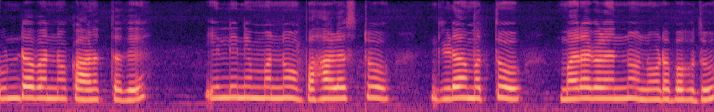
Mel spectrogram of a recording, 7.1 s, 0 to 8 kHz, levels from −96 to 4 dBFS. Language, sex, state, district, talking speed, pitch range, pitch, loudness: Kannada, female, Karnataka, Bellary, 75 wpm, 240-265 Hz, 255 Hz, -16 LUFS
